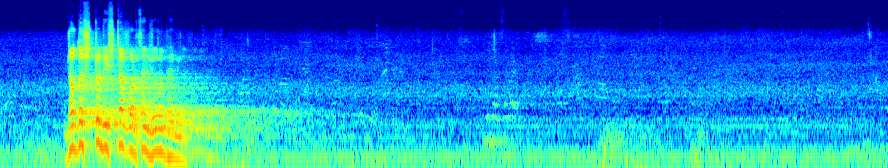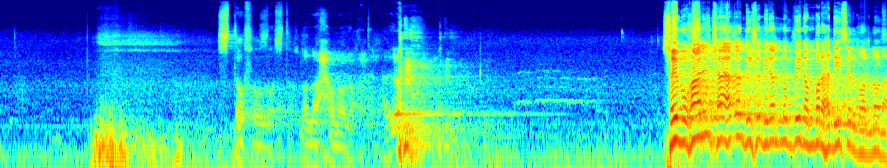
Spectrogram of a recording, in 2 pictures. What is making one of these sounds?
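A man preaches loudly and with feeling into a microphone, heard through loudspeakers in a reverberant space.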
